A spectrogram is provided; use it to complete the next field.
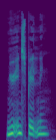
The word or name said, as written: nyindspilning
